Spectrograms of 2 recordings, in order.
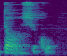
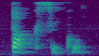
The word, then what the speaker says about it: tóxico: se componente na palavra tóxico tem pessoas que pronunciam tóxico mas a pronúncia correta tóxico esses de extensão dks então aqui para aumentar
